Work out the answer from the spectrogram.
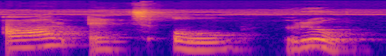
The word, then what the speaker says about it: rho: so this letter is Rho we will be pronouncing it as rho0 mass will be expressed using small letter M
